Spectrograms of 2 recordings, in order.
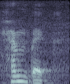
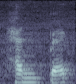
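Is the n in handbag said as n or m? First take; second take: m; n. First: The middle sound becomes an m. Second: The middle sounds are n and d.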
